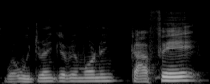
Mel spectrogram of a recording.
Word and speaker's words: café: What we drink every morning, café, accent. We don't say café, we say café, so we have to put a written accent.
